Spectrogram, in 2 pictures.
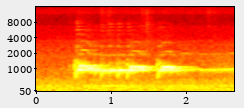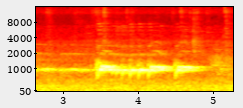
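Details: Singing white barred zebra dove; two cooing phrases, each opening with a quick rising note then a rolling series of soft, pulsing coos that trail off into a longer held final note.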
